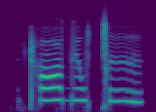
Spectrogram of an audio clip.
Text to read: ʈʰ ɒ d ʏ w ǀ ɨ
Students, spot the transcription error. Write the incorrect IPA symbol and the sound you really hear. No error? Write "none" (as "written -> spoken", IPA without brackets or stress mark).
none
